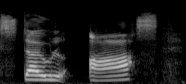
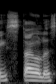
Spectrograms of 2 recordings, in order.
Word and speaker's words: Stolas: I know she's a Brit and indeed the only truly British cast member, but I'm a Brit and I don't pronounce it like that. I say Stolas, so I'm convinced that's another way of her getting at him.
